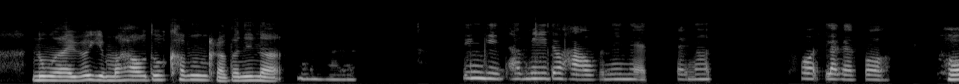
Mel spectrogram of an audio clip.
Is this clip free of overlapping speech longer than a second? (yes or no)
yes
